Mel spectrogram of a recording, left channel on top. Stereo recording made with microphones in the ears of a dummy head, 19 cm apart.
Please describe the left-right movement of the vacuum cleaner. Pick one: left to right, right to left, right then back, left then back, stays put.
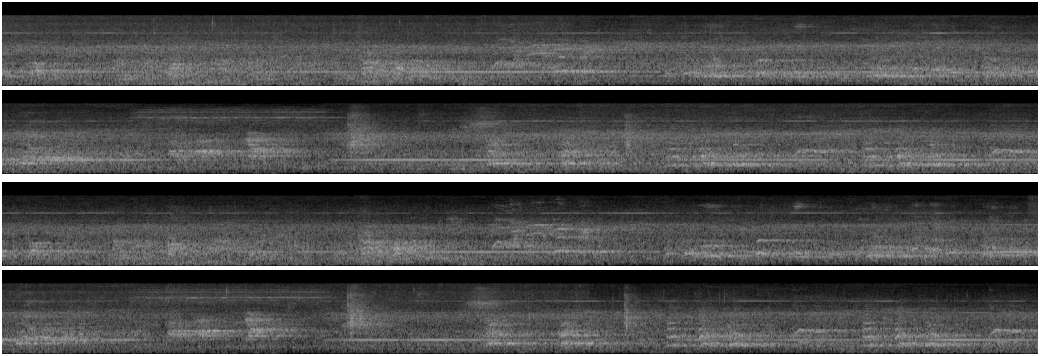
right then back.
